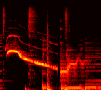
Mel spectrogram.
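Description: Light background music with a cartoon sound effect: a tone slides down in pitch over about the first second, followed by a short rising note.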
